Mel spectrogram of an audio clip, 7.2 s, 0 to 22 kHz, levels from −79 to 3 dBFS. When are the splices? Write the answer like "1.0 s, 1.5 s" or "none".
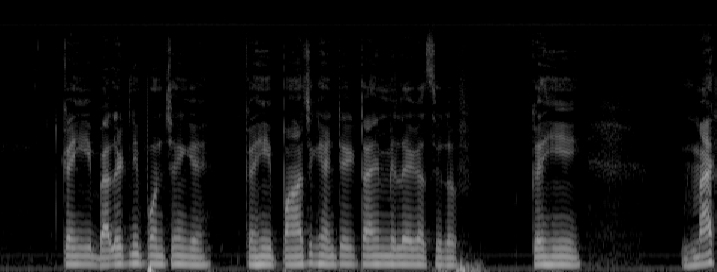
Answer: none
